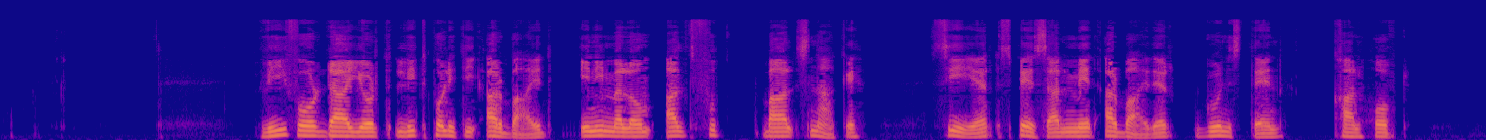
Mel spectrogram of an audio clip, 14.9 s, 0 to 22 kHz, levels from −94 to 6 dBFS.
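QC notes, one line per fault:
Throughout, HE-AAC compression: plainly audible damage, with gritty, lispy s sounds and nothing above 12.3 kHz. Likely a very low-bitrate encode, around 16 kbps, faking treble from copied lower bands.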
